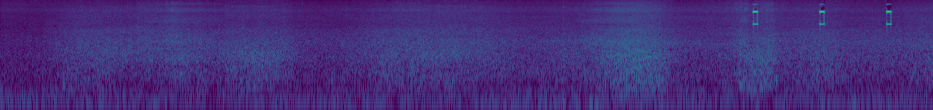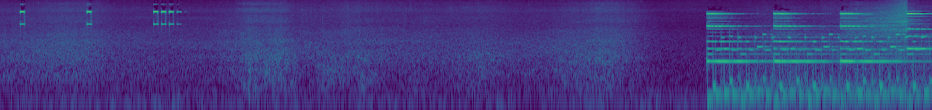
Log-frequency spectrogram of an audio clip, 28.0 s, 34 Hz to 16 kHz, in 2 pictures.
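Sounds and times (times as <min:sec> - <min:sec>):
high electronic beeps: 0:16.3 - 0:16.7, 0:24.6 - 0:27.9
ocean surf washing in: 0:24.6 - 0:27.9.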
